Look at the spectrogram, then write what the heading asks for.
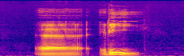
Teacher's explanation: the Tarqeeq is when we pronounce ra weak, so like saying ri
